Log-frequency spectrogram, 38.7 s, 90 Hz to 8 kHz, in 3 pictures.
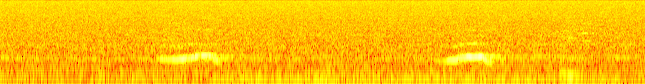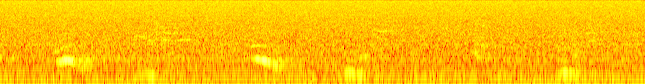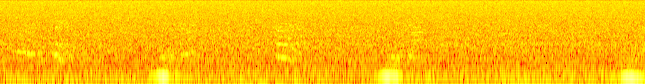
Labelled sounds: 15.6	15.9	humpback whale, 0.96 to 1.2 kHz
16.5	16.7	humpback whale, 0.90 to 1.0 kHz

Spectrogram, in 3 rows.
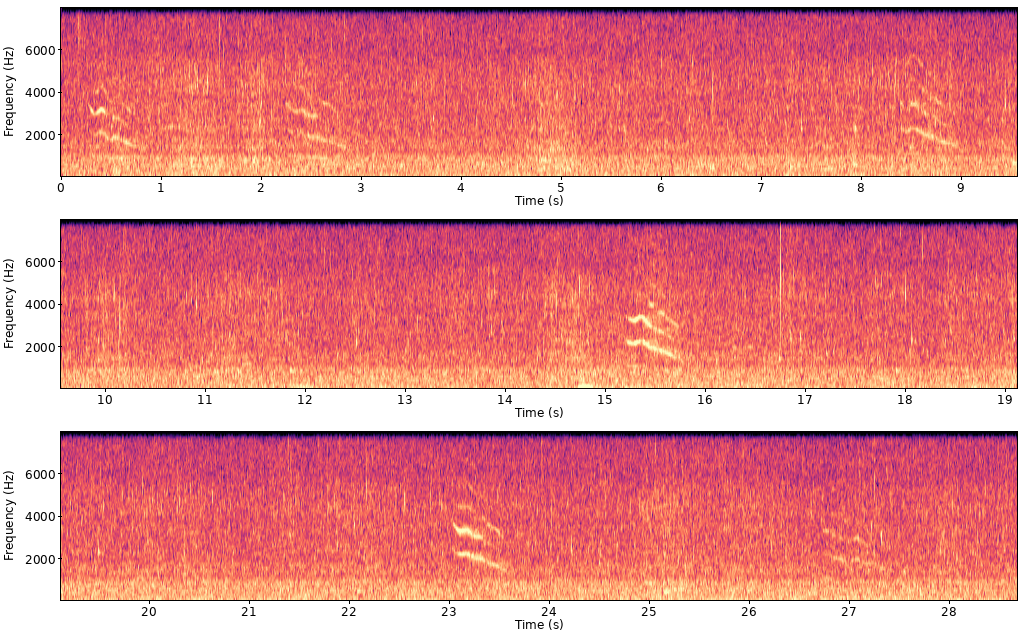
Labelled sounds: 0.3	0.8	killer whale, offshore, 1.4 to 2.2 kHz
2.2	2.9	killer whale, offshore, 1.2 to 3.5 kHz
8.4	9.0	killer whale, offshore, 1.4 to 2.3 kHz
15.2	15.8	killer whale, offshore, 1.2 to 3.5 kHz
23.0	23.6	killer whale, offshore, 1.4 to 3.7 kHz
26.7	27.2	killer whale, offshore, 1.8 to 3.2 kHz

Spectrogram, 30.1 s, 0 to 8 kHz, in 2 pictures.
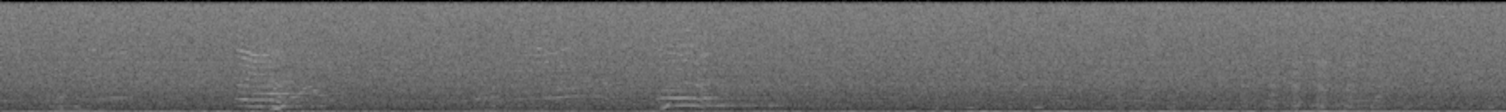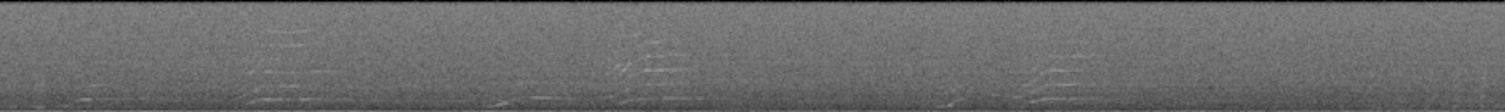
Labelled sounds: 2.3	2.9	humpback whale, 0.86 to 4.5 kHz
5.4	5.9	humpback whale, 0.99 to 1.8 kHz
6.6	7.2	humpback whale, 0.90 to 1.1 kHz
17.6	18.1	humpback whale, 0.86 to 5.8 kHz
20.4	20.7	humpback whale, 0.99 to 1.1 kHz
21.3	22.0	humpback whale, 0.80 to 3.1 kHz
25.4	25.9	humpback whale, 0.80 to 2.1 kHz

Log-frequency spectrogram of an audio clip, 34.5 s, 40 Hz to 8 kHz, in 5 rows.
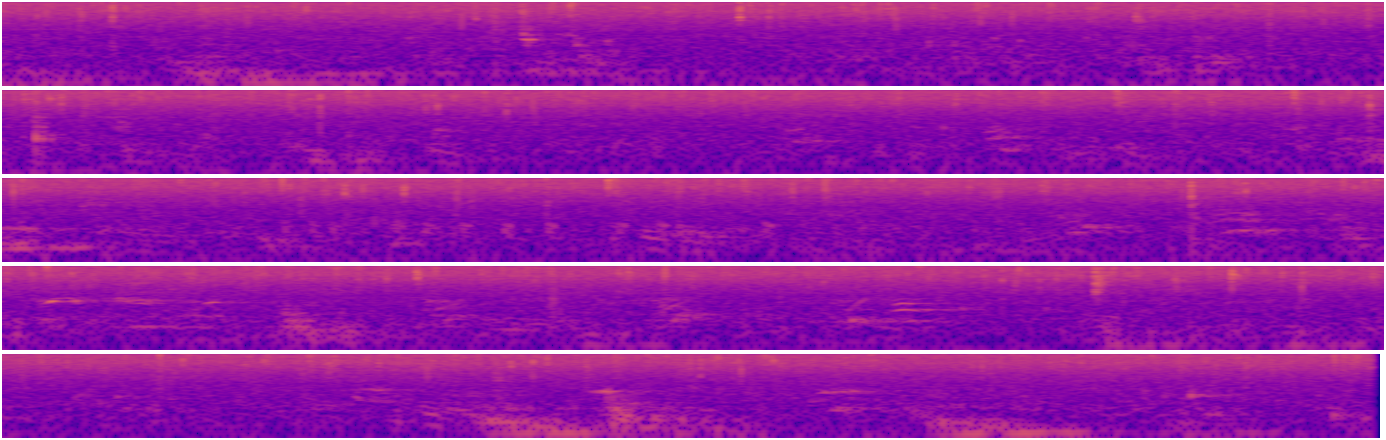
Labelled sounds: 20.9	21.6	humpback whale, 0.78 to 1.1 kHz

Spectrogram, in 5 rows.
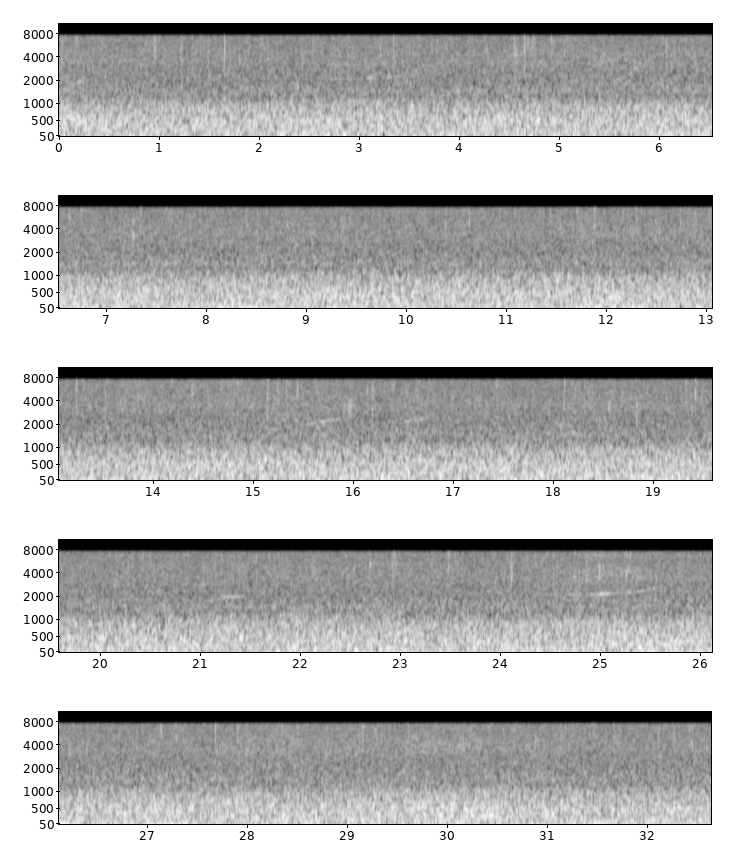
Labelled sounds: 3.2	3.5	killer whale, northern resident, A clan, AA subclan, A04 pod, 2.2 to 2.3 kHz
21.2	21.5	killer whale, northern resident, A clan, AA subclan, A04 pod, 1.9 to 2.0 kHz
24.9	25.6	killer whale, northern resident, A clan, AA subclan, A04 pod, 2.1 to 2.6 kHz

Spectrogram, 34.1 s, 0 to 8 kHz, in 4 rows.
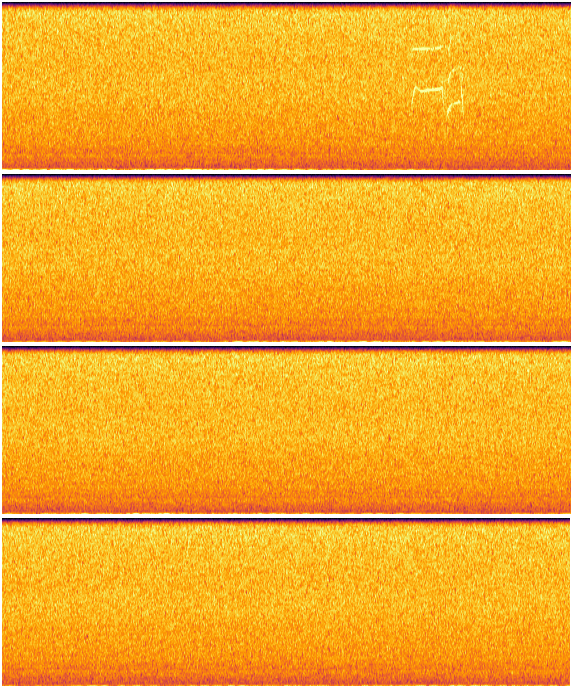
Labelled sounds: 6.2	7.0	killer whale, northern resident, G clan, call N23i, 2.6 to 5.9 kHz

